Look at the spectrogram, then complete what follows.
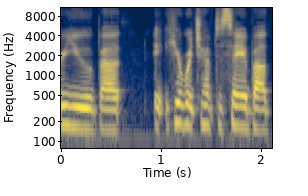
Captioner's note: speaking French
